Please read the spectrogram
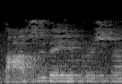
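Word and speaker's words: Vāsudeva: Remember, listen to how I'm pronouncing this word. Vasudev Krishna and Vasudev. You can hear the subtle difference, Vasudev, Vasudev. Long A, short A.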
